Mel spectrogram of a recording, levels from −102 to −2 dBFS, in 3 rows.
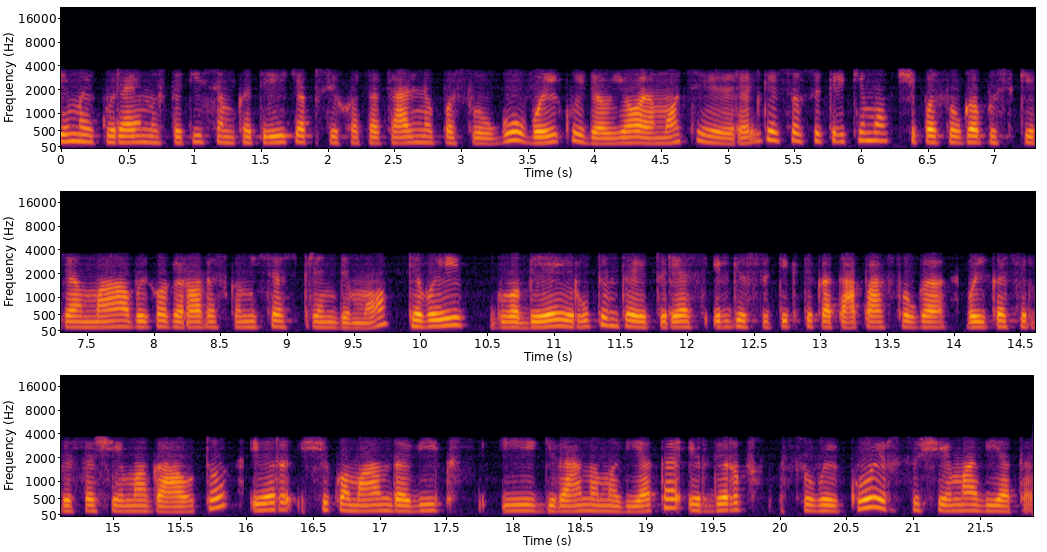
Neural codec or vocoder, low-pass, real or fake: none; 3.6 kHz; real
